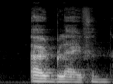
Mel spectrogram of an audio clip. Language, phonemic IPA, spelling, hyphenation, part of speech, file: Dutch, /ˈœy̯dˌblɛi̯.və(n)/, uitblijven, uit‧blij‧ven, verb, Nl-uitblijven.ogg
- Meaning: to fail to appear, materialize or occur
